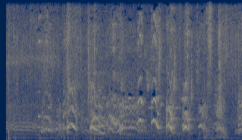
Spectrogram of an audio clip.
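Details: Pekingese puppies trying to climb a step give high, thin whimpering squeals, each bending up then down, coming in quick overlapping bursts about every half second with short breathy pauses between.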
